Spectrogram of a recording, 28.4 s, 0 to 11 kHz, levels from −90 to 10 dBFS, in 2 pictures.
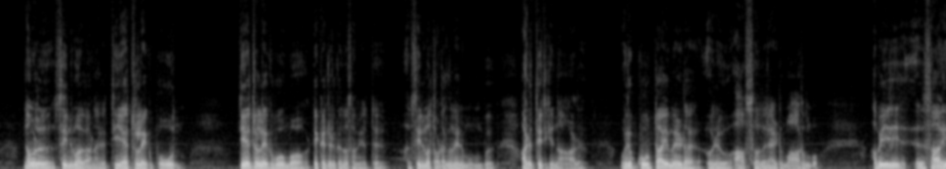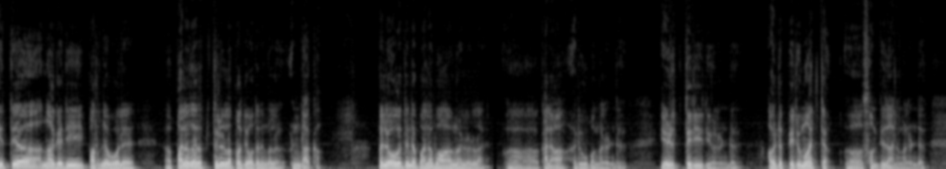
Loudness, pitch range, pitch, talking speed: -18 LUFS, 95-130 Hz, 110 Hz, 80 wpm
